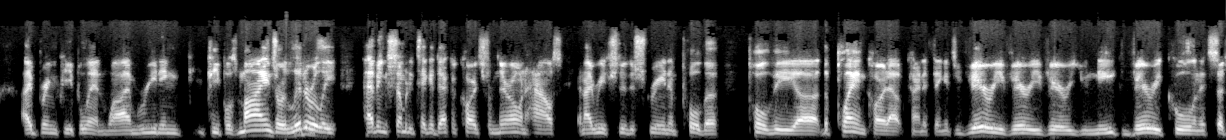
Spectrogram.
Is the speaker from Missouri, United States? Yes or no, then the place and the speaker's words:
yes; Missouri, United States; And so I'm a Midwest boy originally. So I'm from Missouri originally. We lived out in the country.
